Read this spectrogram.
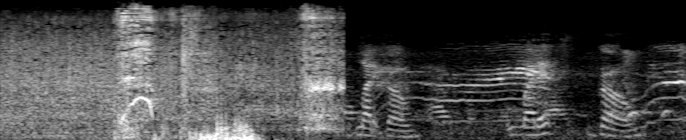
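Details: A cat gives several wavering, drawn-out meows that bend up and down in pitch, following a few seconds of a person talking loudly nearby.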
